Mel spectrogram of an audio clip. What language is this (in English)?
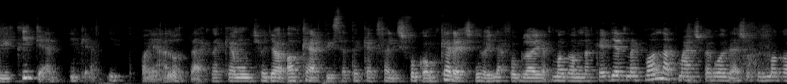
Hungarian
